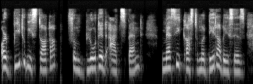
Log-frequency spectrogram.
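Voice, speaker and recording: A woman speaks at a moderate pace and medium pitch, somewhat breathy, with a dark, mellow tone and lively intonation. The background is quiet. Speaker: podcast host. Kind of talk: podcast interview host.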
